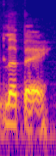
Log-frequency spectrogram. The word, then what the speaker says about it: Lepe: Lepe.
